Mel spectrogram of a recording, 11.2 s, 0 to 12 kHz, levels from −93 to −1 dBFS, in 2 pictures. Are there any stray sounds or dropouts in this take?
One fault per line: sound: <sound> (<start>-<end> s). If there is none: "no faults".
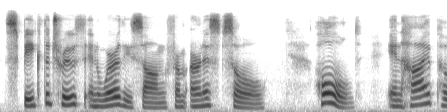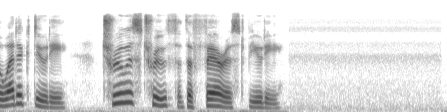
no faults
